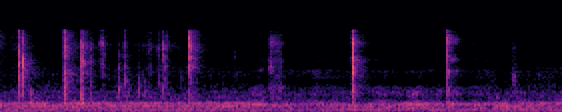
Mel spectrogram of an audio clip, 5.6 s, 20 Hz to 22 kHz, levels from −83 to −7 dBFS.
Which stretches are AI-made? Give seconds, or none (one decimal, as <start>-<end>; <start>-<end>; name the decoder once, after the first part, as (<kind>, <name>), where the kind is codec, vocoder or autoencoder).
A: 2.5-4.9 (codec, SNAC)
